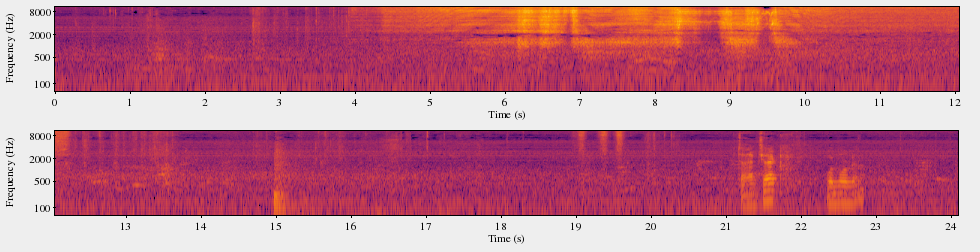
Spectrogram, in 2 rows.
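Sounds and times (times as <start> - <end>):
hiss of rushing air: 4.0 - 12.3.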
